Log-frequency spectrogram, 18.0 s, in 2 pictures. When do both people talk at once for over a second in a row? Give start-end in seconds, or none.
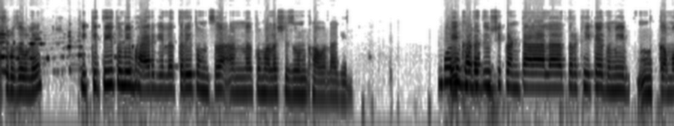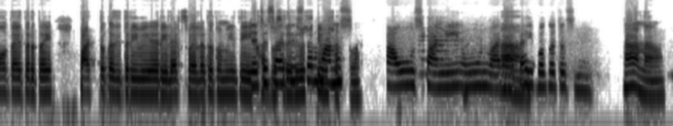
12.3-13.6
